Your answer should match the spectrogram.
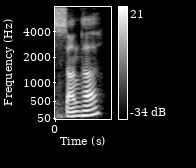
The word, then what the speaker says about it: Sangha: Some of your current projects include MMTCP, a worldwide mindfulness teacher training, Cloud Sangha, if I'm pronouncing that correctly.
